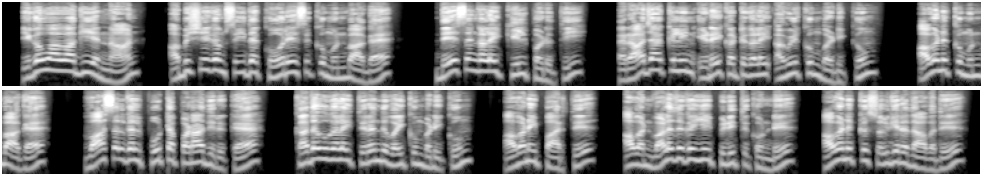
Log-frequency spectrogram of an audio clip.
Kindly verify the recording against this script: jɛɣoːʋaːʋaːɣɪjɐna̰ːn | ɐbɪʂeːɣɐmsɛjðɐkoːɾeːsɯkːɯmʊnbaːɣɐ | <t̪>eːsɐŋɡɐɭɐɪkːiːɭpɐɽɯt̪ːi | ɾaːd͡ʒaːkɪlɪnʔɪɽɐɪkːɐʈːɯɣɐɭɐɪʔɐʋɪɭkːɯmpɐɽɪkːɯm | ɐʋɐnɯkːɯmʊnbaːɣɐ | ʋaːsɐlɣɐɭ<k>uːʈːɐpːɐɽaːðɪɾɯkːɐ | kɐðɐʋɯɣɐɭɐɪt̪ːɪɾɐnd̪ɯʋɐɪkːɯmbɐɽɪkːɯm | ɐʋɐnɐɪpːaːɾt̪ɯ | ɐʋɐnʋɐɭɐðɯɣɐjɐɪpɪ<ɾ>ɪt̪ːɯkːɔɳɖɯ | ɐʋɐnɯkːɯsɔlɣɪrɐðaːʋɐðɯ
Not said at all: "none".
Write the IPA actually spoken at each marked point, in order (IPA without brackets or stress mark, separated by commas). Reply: d̪, p, ɽ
